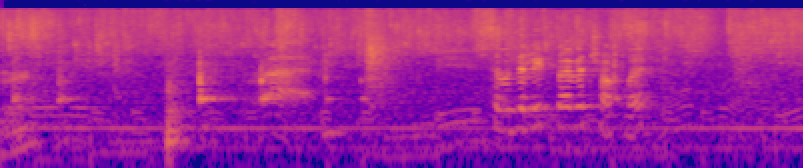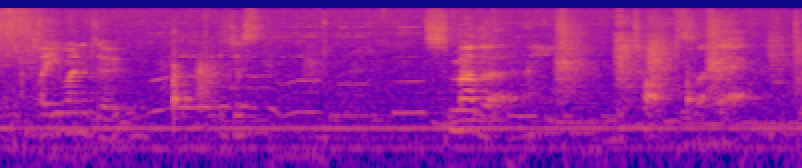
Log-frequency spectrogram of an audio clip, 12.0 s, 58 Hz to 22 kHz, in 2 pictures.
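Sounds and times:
spoon stirring melted chocolate: 0.1s - 5.6s.

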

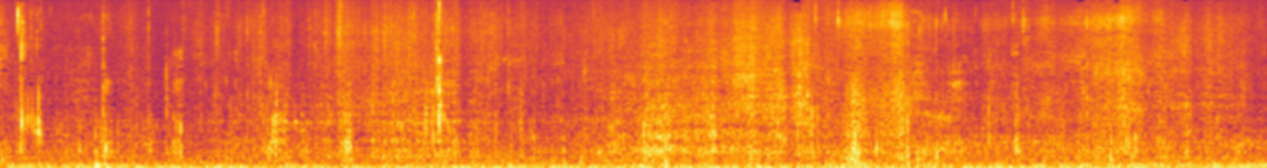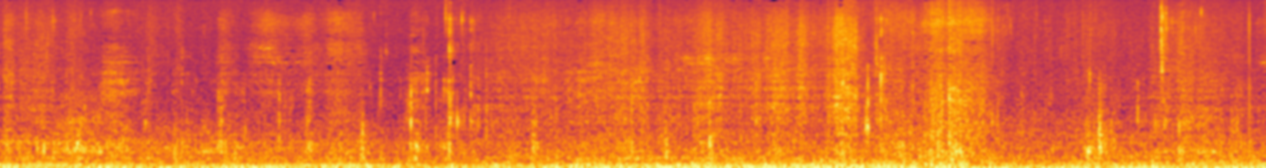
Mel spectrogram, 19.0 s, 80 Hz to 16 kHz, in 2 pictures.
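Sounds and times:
man chewing food: 0.0s - 19.0s
steady low rumble: 0.0s - 19.0s
paper napkin wiping mouth: 2.3s - 12.2s.

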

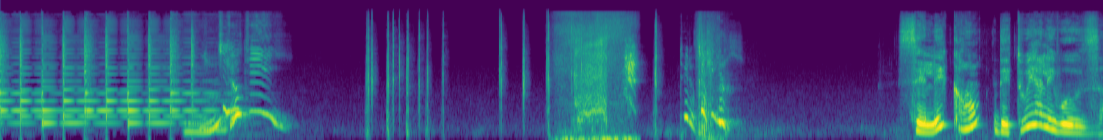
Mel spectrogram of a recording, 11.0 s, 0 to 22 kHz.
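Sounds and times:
sharp clicks and taps: 3.6s - 5.6s.

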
